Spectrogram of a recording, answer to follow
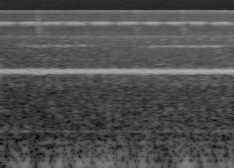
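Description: A faint, steady high-pitched tone over low background noise in a pause between speech.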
